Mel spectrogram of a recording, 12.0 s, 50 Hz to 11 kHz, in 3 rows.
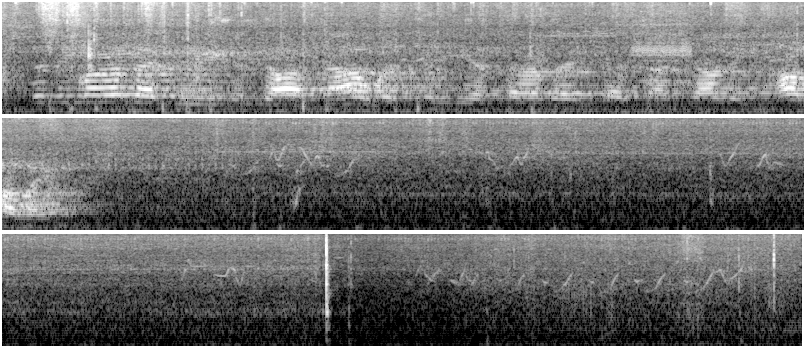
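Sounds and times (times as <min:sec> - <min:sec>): horse galloping on turf: 0:00.0 - 0:08.1.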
